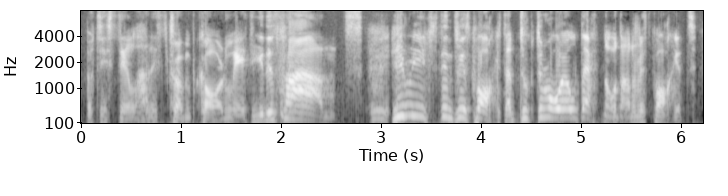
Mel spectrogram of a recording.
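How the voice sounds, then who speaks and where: A man's voice: on the high side, very animated, moderate pace, fairly bright tone, dry recording. A man narrating fan fiction as a dramatic comic reading, theatrical and exaggerated.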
